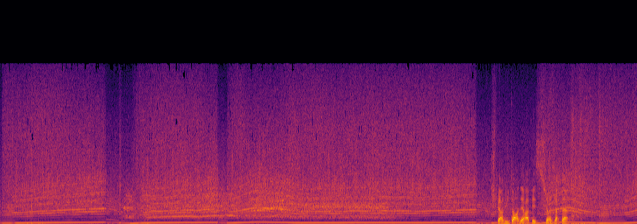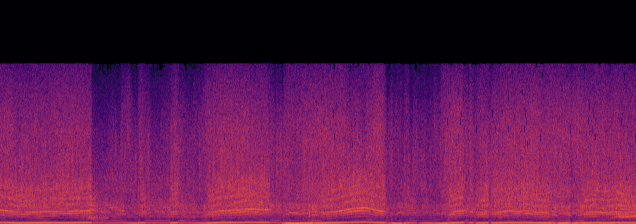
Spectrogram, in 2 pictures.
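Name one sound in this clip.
A racing car engine roars, revving up and down as it shifts gears.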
